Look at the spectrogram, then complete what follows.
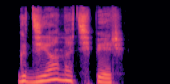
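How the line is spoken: Soft question. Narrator (Russian): мягко спросила Тунова

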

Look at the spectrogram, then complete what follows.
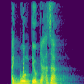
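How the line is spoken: Angry yell. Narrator (Vietnamese): tức giận gào

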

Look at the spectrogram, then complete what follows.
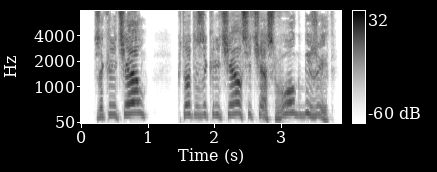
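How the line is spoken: Babbled, frightened. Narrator (Russian): пролепетал я

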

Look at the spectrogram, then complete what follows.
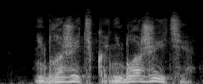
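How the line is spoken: Frightened admonishing. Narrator (Russian): Испуганно таращил глаза старшой и наставлял

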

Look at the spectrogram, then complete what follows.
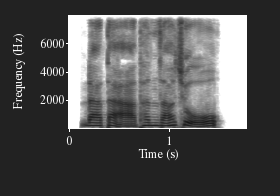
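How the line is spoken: Smiling. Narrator (Vietnamese): Minh Thiên mỉm cười

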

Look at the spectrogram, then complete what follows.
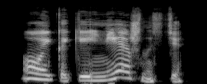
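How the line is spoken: Grumbled. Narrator (Russian): проворчал

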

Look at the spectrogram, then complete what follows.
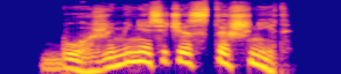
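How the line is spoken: Gloomy whisper. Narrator (Russian): прошептала невеселого, как и я

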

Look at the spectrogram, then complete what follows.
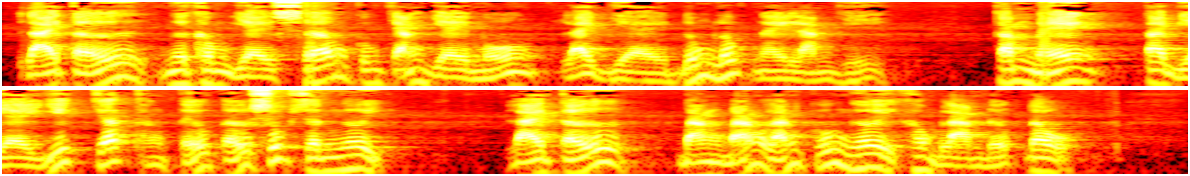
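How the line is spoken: Smiling. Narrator (Vietnamese): Y mỉm cười nói

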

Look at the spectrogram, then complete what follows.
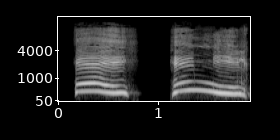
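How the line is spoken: Shouting upward. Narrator (Russian): крикнула она акробату под потолком

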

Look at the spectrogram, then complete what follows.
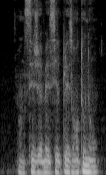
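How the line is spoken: Governess grumbling. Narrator (French): grommela l'institutrice

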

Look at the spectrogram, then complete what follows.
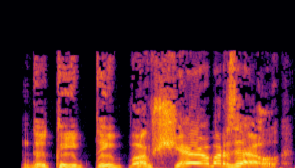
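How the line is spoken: Roaring. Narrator (Russian): взревел Туманов

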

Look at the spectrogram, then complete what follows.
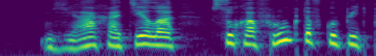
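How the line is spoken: Mumbled. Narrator (Russian): пробормотала Надежда

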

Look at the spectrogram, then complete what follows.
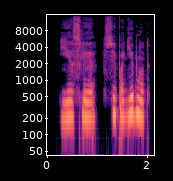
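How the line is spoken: Weak voice. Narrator (Russian): слабым голосом произнесла я

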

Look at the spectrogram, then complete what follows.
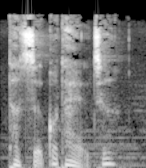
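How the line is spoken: Muttering. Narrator (Vietnamese): Tạ Vũ Tình lẩm bẩm

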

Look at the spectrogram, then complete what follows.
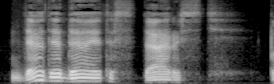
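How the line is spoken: Muttered to himself. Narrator (Russian): повторял он про себя

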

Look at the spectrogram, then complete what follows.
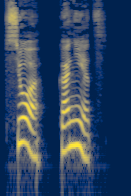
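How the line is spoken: Thundering voice. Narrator (Russian): прогремел голос

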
